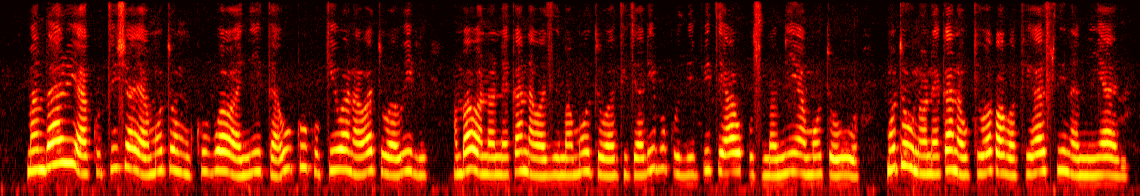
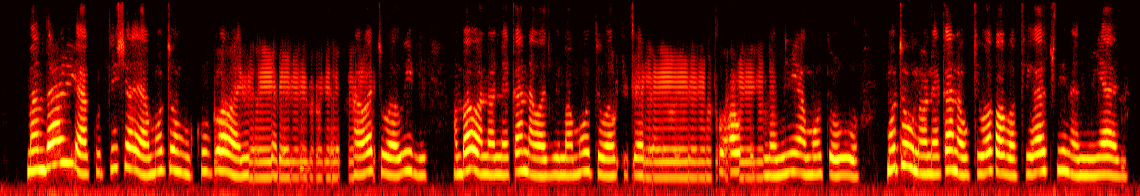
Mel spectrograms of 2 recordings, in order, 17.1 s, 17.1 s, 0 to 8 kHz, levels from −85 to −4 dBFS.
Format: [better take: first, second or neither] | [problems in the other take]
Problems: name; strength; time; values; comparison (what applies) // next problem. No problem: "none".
first | noise reduction (neural diffusion model UNIVERSE++)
